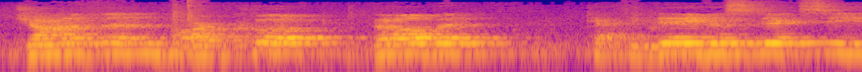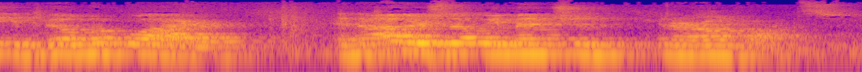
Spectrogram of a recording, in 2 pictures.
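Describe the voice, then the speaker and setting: A pastor with a fairly high male voice intones prayers in a slow, solemn cadence. His words bloom into a huge cathedral echo, picked up by a mic set far from him. A faint hum of the room sits underneath. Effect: large church echo. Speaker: pastor leading worship. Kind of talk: liturgical prayer and chant. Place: large church sanctuary. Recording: echoey church heard from afar.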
